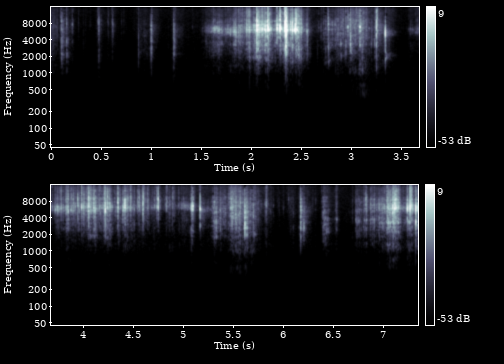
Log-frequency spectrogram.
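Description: A utility knife with an orange handle shaves and scrapes flakes off a dry, hand-sized solid yellow soap bar, still partly in a gold wrapper at first, held in one hand. Faint, sparse ticks give way to bursts of bright, crisp, crinkly scraping with no low end. Each burst cuts off quickly with almost no ring.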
